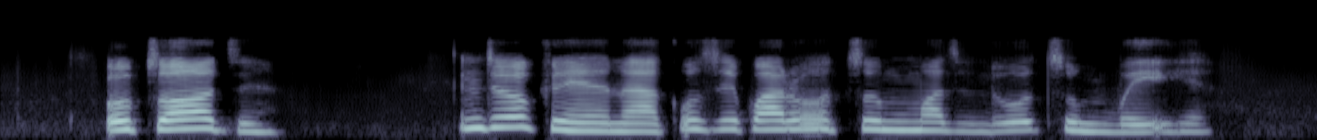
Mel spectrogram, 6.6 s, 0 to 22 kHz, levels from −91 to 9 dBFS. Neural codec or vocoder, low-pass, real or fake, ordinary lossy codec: codec, 16 kHz, 1 kbps, X-Codec, HuBERT features, trained on LibriSpeech; none; fake; none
